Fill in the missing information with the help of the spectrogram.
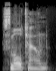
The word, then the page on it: small town: British English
